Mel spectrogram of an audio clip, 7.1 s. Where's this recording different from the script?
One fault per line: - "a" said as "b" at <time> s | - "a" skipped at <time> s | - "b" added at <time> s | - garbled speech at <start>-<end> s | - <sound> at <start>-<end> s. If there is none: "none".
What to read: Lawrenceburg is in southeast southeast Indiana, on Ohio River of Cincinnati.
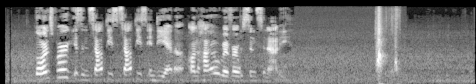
- whoosh at 5.6-6.0 s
